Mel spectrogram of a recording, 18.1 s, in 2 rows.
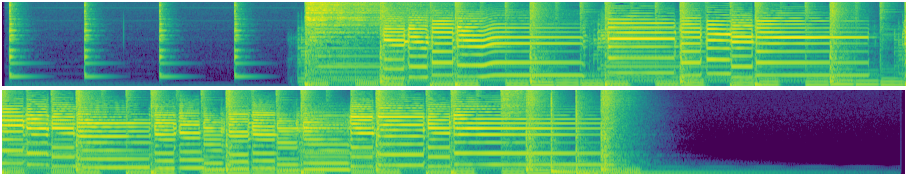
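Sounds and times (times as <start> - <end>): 
blues music: 2.9 - 15.8.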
